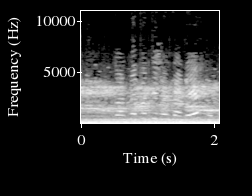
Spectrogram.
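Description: Steady low rumble of a moving car heard from inside the cabin, with faint voices underneath.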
